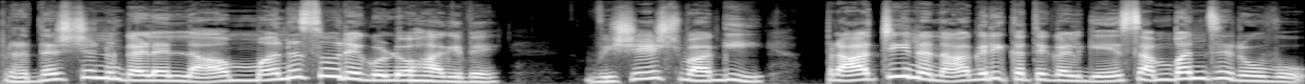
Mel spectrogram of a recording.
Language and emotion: Kannada, surprised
